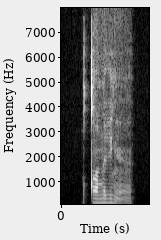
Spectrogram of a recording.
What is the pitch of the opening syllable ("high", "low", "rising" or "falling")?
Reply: high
